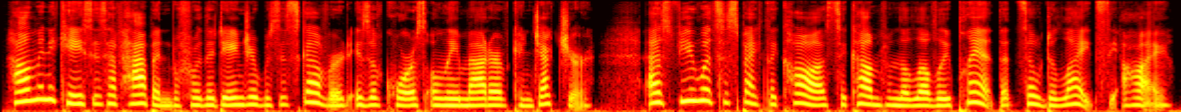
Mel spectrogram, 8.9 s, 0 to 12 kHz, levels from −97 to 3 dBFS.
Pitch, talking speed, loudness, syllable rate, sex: 235 Hz, 235 wpm, -18 LUFS, 6.8 syllables/s, female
